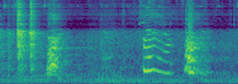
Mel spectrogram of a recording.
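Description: A German Shepherd gives a few short barks and a sliding, yelping bark over a low background rumble.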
